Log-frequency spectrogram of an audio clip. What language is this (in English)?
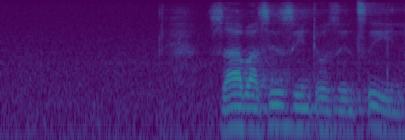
Xhosa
